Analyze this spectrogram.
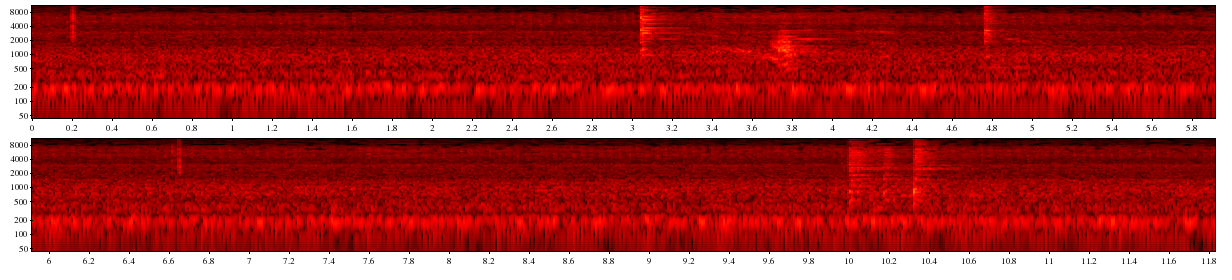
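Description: Steady low hum and rumble in the kitchen, with a few light clinks and a short scrape of a steel spatula against the steel pan of curry.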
